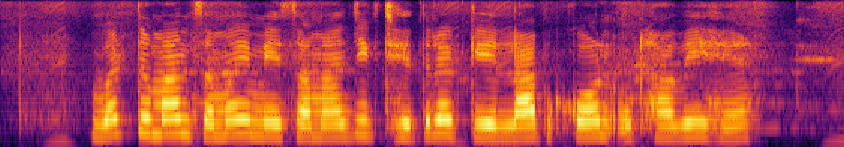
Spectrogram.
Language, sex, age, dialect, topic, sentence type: Magahi, female, 18-24, Northeastern/Surjapuri, banking, question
